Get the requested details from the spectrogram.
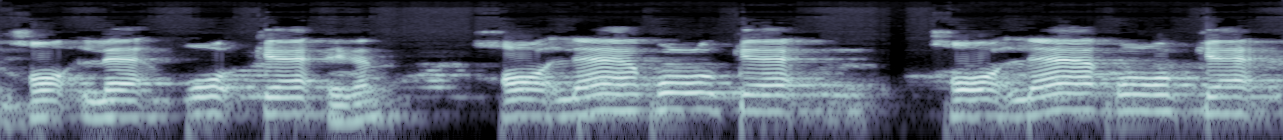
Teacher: Empat huruf ini tebal tipis tebal tipis.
